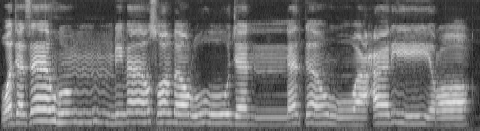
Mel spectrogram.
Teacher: صاد اور را ان دونوں حرف کو موٹا پڑھیں گے، واو کے ساتھ ملا کر ایک الف کی مقدار کھینچ کر پڑھیں گے۔ نون مشدد پر غنہ کریں گے، تا کو واو کے ساتھ ملا کر یہاں بھی ادغام مع الغنہ کریں گے، یعنی غنہ کے ساتھ پڑھیں گے۔ · زا کے اوپر کھڑا زبر ہے، ایک الف کی مقدار کھینچیں گے، میم پر غنہ کریں گے۔ صاد اور را ان دونوں حرف کو موٹا پڑھیں گے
